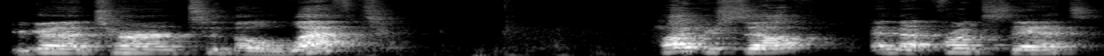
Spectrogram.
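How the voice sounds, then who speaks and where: A karate instructor teaching step by step, with sharp martial arts commands. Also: mid-range voice, animated, takes it slowly. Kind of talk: step-by-step karate demonstration lesson. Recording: echoey room, far from the mic.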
